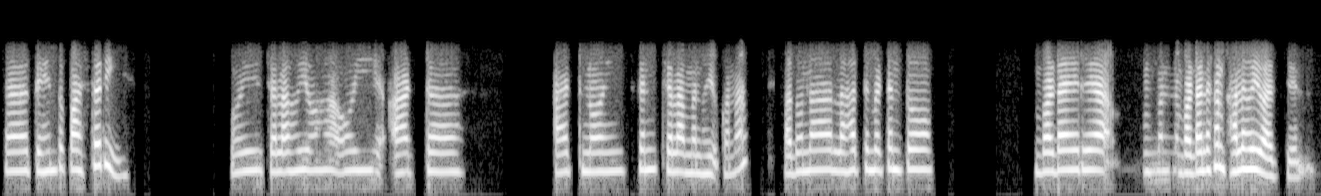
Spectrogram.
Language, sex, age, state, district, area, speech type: Santali, female, 18-30, West Bengal, Jhargram, rural, conversation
